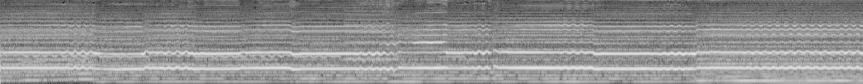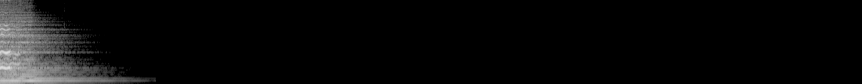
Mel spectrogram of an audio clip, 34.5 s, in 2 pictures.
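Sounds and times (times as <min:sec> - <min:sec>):
soprano singing: 0:00.0 - 0:18.7.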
